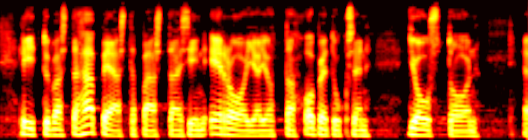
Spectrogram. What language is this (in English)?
Finnish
